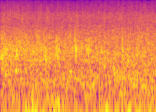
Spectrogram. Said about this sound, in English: Waves crashing against the rocks, small pebbles rustling down the beach in the withdrawing water.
